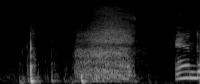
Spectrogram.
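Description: Phone handling noise: a sharp knock, a lighter tap, then a brief rustling hiss as the phone moves close over the paper.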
